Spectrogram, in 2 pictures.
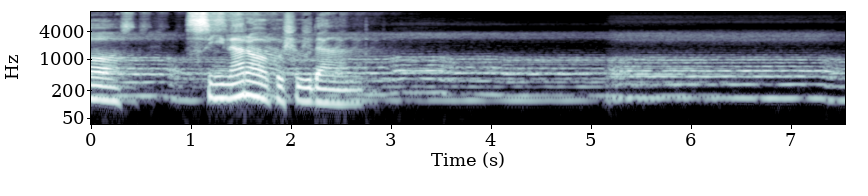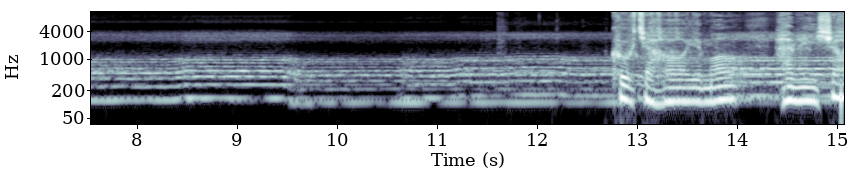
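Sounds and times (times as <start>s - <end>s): wordless chant-like vocal music: 0.0s - 15.0s.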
